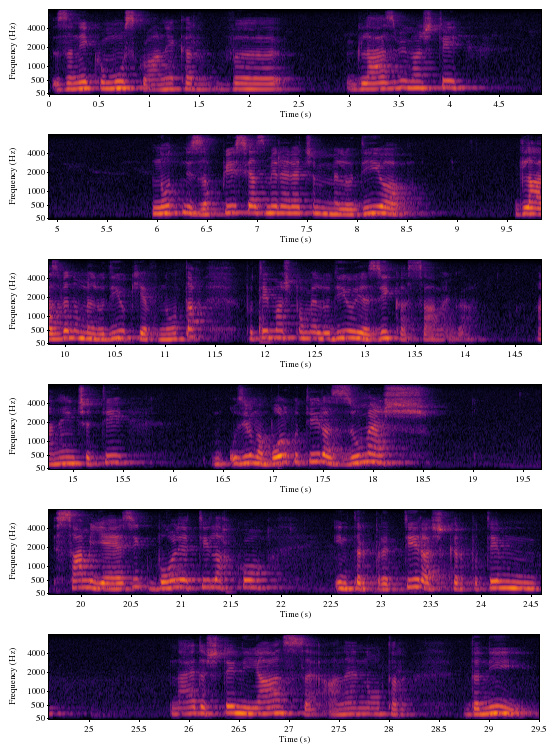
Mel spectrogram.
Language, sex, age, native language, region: Slovenian, female, 50-59, Slovenian, Gorenjska region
